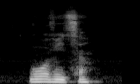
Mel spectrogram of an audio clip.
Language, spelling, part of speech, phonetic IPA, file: Polish, głowica, noun, [ɡwɔˈvʲit͡sa], LL-Q809 (pol)-głowica.wav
